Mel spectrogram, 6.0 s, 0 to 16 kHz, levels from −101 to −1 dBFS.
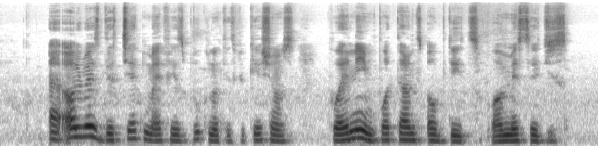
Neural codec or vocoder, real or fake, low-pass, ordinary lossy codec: none; real; 14.4 kHz; none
